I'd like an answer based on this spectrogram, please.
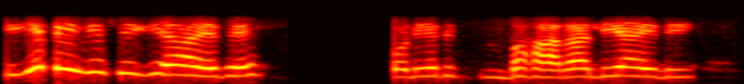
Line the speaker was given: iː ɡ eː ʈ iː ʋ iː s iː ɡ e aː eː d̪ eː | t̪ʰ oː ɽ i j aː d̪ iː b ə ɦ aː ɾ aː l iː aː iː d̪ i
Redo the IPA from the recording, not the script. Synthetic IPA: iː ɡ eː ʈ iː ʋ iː s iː ɡ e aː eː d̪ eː | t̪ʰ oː ɽ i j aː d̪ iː b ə ɦ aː ɾ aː l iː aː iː d̪ iː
